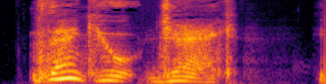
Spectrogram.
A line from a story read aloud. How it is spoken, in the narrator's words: he said, gasping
